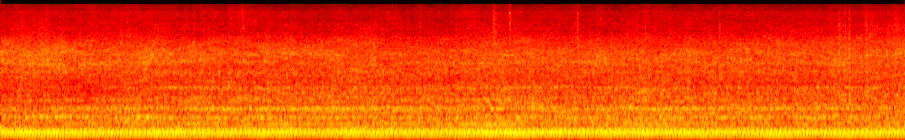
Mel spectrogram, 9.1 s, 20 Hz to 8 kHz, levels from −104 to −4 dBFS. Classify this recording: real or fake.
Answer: fake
